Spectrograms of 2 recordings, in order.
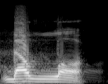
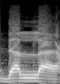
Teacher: huruf lam jalalahnya dibaca tebal. Dibaca tabkhim. Nah, sehingga kita baca dallah.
